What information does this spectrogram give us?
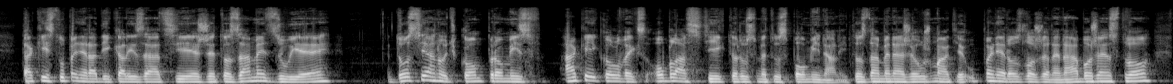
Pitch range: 120-140 Hz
